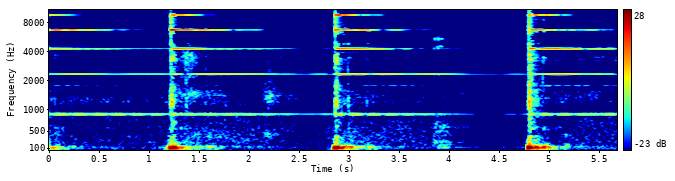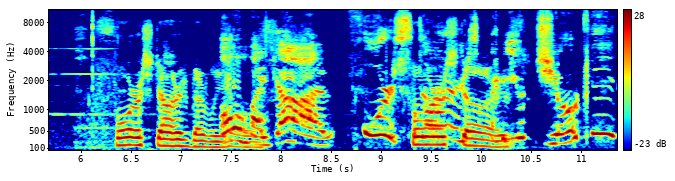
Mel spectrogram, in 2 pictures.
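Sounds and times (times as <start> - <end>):
small ding bell rung to announce a star rating: 0.0 - 6.5
speech: 6.3 - 11.3.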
